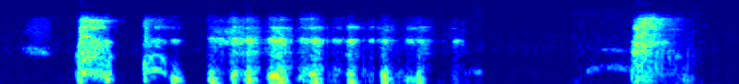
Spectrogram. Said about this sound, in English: must spit.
